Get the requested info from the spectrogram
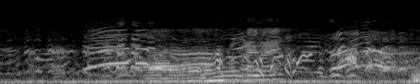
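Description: A man singing a short line into a handheld microphone, his voice gliding on a few held notes, with crowd chatter behind.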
